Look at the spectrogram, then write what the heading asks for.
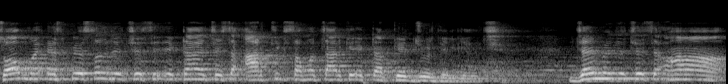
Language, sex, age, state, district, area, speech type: Maithili, male, 30-45, Bihar, Darbhanga, urban, spontaneous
